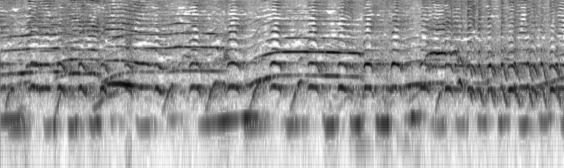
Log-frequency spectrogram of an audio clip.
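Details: Siamang, the black long-armed tree-dwelling Sumatran gibbon, singing: dense overlapping low booming notes repeat rapidly, while rising and falling whooping sweeps climb above them throughout.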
